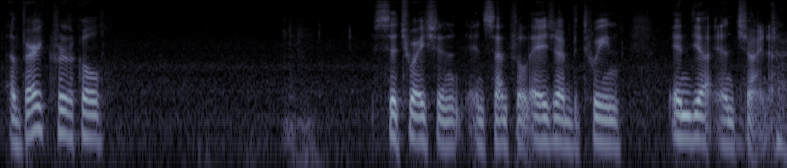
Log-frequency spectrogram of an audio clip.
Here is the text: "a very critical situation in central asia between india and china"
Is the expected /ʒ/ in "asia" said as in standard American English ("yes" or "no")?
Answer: yes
